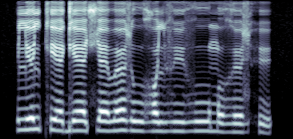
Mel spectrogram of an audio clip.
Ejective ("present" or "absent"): absent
